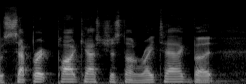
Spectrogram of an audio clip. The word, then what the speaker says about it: RiteTag: So I use a tool called RightTag, and it's spelled RITETAG.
